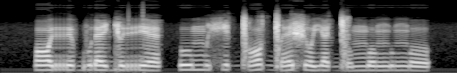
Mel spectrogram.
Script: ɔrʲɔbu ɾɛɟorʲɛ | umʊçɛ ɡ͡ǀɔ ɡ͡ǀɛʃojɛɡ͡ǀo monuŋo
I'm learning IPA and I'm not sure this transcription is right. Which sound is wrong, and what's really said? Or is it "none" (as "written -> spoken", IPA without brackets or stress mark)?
n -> ŋ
